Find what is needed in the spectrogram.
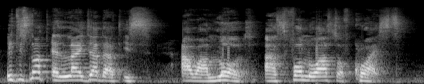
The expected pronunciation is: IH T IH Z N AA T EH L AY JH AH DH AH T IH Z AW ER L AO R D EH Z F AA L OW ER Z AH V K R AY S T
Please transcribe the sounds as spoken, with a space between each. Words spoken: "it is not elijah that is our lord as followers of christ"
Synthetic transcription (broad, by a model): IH T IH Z N AA T EH L AY JH AH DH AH T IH S AW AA L AO D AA S F AA L OW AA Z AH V K R AY S T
